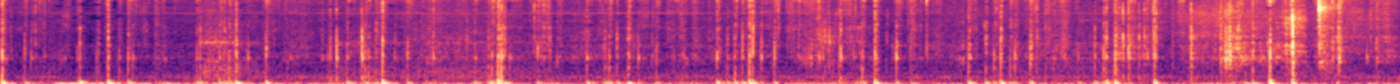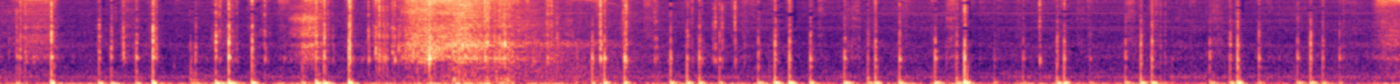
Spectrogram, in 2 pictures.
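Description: Fingers tap and scratch the leather-wrapped cover of a first hand-bound book, producing a dense run of soft, dull, low thumps with quick scratchy brushing in between. The taps are short and damped with almost no ring, and a brief brighter scratching swell rises near the nine-second mark.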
